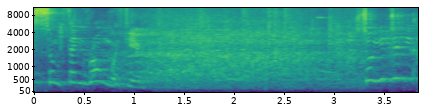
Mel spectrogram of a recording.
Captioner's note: audience laughs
